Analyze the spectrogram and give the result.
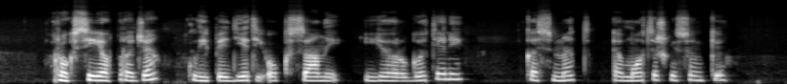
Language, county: Lithuanian, Panevėžys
